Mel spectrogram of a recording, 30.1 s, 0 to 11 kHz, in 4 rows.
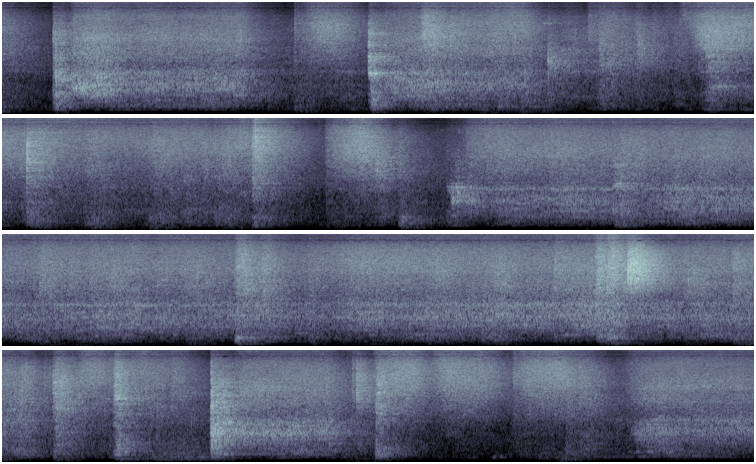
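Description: A 13-inch carbon-steel plastering trowel scraping across a touch-dry skim coat wetted with water, in long strokes of a few seconds each with short breaks between. This is the wet-trowel pass that closes up the plaster surface.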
